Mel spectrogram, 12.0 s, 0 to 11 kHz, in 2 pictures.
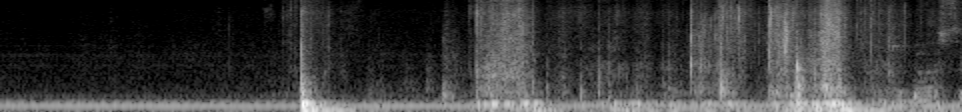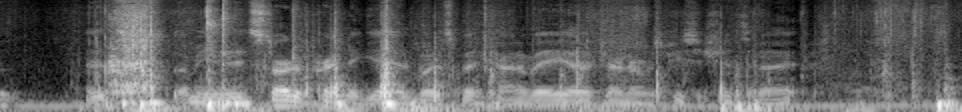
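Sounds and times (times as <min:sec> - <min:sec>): shrink wrap tearing and crinkling: 0:03.0 - 0:10.4, 0:11.0 - 0:12.0.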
